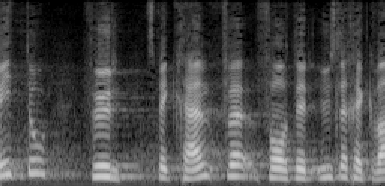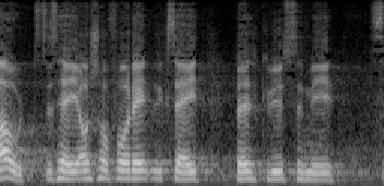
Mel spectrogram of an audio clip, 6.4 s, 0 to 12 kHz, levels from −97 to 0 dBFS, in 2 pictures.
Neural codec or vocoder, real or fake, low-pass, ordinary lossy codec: none; real; none; none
